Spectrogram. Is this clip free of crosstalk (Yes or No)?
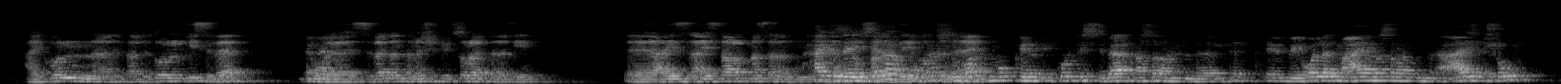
No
